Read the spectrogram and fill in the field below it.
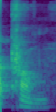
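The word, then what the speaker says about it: thumb: यहां पे टी ह यू एम बी तो यहां पर भी बी जो है साइलेंट हो जाएगा एम के बाद ए रहा है तो ये हो जाएगा थंब अगर किसी वर्ड में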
